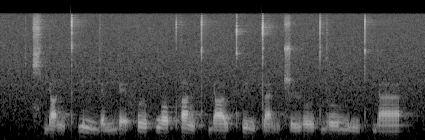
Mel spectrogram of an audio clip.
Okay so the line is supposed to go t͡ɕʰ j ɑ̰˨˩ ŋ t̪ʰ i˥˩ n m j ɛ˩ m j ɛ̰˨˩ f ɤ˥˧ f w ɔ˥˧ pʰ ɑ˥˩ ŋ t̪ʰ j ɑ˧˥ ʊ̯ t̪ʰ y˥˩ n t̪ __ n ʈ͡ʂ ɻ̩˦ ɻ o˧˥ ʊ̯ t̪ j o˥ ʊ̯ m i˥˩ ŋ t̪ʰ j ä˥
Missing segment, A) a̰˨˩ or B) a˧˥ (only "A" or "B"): A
